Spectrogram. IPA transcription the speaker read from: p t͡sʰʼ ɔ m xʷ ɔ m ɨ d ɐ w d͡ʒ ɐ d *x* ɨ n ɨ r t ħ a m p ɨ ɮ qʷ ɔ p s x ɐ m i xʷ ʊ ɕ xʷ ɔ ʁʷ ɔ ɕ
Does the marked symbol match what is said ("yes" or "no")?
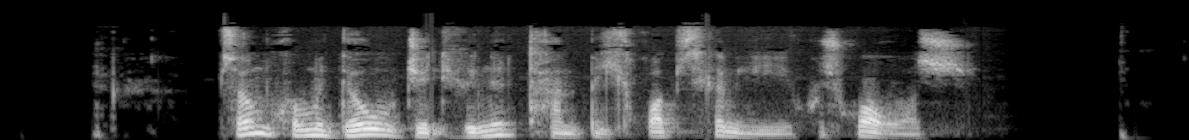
no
